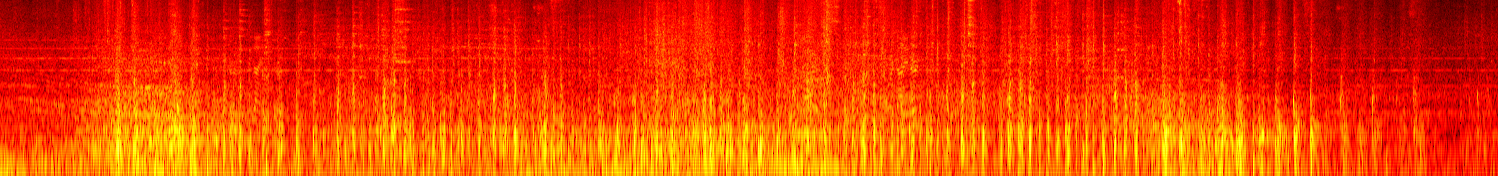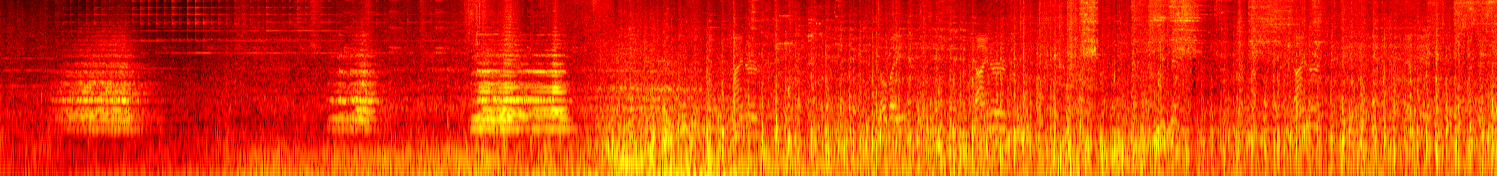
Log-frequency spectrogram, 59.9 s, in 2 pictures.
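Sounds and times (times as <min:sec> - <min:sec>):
train wheels clattering: 0:01.4 - 0:30.0, 0:30.8 - 0:59.9
locomotive air horn: 0:30.1 - 0:33.0, 0:36.5 - 0:37.6, 0:39.3 - 0:44.7.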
